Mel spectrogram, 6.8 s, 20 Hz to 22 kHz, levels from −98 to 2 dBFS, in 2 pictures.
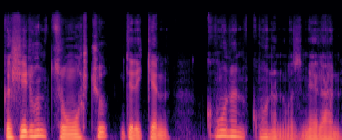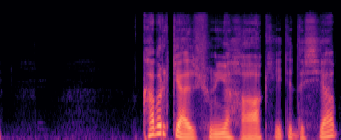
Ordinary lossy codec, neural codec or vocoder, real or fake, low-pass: Opus, 64 kbps; codec, 44.1 kHz, 7.8 kbps, Pupu-Codec; fake; 14.4 kHz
